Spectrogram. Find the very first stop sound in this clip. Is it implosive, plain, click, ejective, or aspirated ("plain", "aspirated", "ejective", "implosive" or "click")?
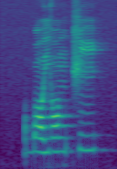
implosive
